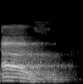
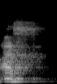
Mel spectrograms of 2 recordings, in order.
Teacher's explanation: hay una ligera vibración al final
